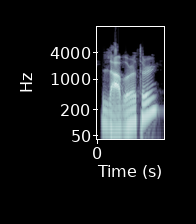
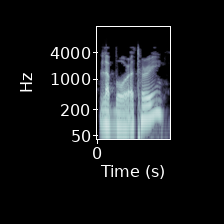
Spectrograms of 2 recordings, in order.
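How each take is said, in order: First: "laboratory" said la-BOR-a-tory, British way; British "laboratory", stress on the second syllable; British English. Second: "laboratory" said LAB-ra-tory, American way; American "laboratory", stress on the first syllable; American English. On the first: Teacher shows varieties, "laboratory" in British English. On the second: Teacher shows varieties, "laboratory" in American English. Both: Shown as a demonstration. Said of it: "different varieties".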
